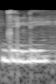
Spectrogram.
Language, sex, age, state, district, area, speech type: Bengali, female, 18-30, West Bengal, Hooghly, urban, spontaneous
